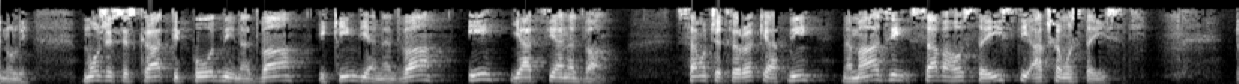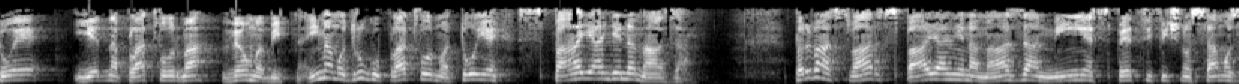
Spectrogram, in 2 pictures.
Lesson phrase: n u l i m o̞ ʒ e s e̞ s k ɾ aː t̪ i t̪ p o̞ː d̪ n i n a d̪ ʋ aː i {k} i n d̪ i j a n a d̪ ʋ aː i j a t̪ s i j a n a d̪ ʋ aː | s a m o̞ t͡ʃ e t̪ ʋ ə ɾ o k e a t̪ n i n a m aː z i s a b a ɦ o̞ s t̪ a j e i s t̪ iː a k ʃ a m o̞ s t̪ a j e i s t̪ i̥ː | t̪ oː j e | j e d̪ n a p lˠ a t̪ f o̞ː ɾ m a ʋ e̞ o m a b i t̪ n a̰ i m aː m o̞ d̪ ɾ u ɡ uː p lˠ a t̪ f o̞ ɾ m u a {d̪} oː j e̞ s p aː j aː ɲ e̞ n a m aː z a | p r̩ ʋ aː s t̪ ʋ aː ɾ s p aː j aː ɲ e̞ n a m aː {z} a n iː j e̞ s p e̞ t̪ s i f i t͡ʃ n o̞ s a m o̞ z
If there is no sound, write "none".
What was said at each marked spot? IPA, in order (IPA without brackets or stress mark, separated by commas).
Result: k, t̪, z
